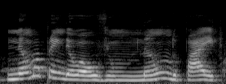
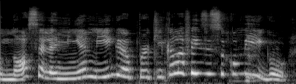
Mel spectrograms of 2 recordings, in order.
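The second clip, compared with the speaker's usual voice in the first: put-on high, hurt child's complaint; hurt little girl; 9 semitones higher, 5 dB louder than usual. Teacher imitates a toddler upset her friend ate her nose, high and hurt. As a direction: plead like a betrayed toddler.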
